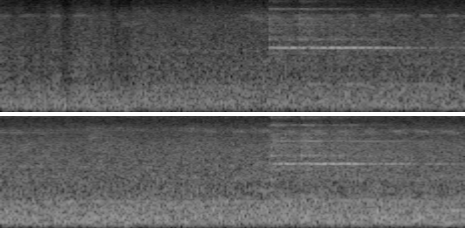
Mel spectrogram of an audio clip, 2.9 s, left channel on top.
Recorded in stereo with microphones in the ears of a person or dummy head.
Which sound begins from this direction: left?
A bell, at 1.7 s.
